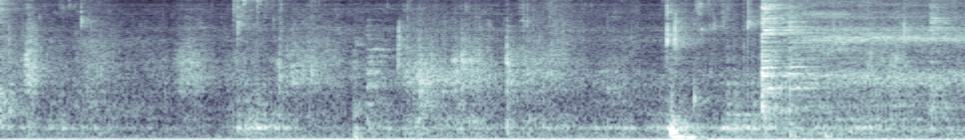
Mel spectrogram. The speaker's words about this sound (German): Okay, jetzt spüle ich das auch wieder mit kaltem Wasser aus.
